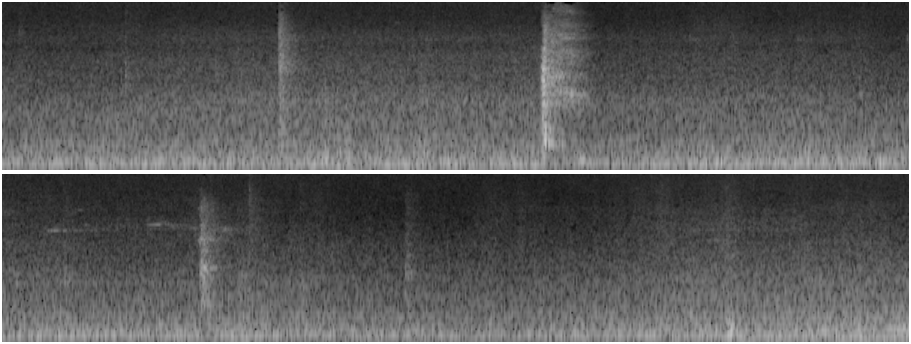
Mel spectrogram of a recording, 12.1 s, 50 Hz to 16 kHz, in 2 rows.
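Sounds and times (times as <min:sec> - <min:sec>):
electric train rumbling: 0:00.0 - 0:12.0.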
